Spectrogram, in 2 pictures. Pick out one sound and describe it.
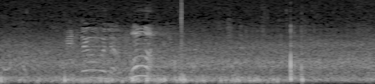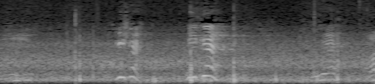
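Young men shout to each other across an outdoor field.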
